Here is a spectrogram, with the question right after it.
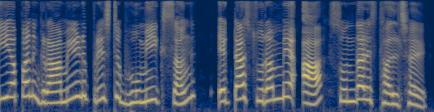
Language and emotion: Maithili, neutral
